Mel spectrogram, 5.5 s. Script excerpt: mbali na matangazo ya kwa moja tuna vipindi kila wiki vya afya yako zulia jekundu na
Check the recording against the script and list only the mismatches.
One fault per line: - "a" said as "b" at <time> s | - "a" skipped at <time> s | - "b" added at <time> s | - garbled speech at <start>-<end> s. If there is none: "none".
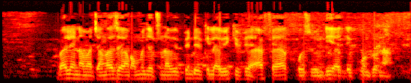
none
